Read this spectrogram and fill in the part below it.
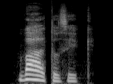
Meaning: to change (into something: -vá/-vé)
- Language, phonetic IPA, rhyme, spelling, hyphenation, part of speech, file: Hungarian, [ˈvaːltozik], -ozik, változik, vál‧to‧zik, verb, Hu-változik.ogg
